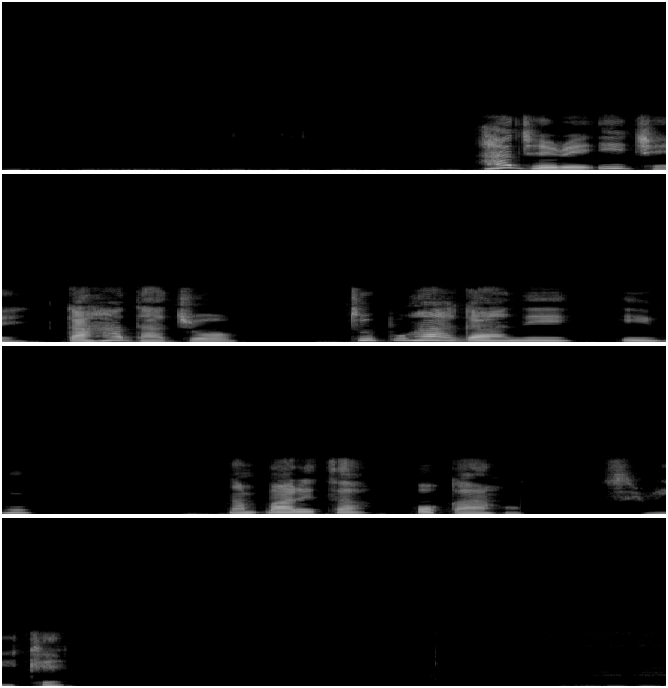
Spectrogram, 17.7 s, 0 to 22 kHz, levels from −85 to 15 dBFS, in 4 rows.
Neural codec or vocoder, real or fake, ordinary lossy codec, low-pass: none; real; none; 7.2 kHz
